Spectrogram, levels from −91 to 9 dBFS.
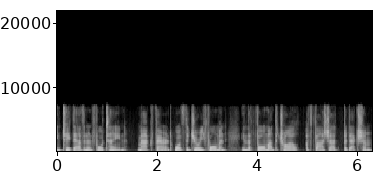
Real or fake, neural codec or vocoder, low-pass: real; none; 7.2 kHz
